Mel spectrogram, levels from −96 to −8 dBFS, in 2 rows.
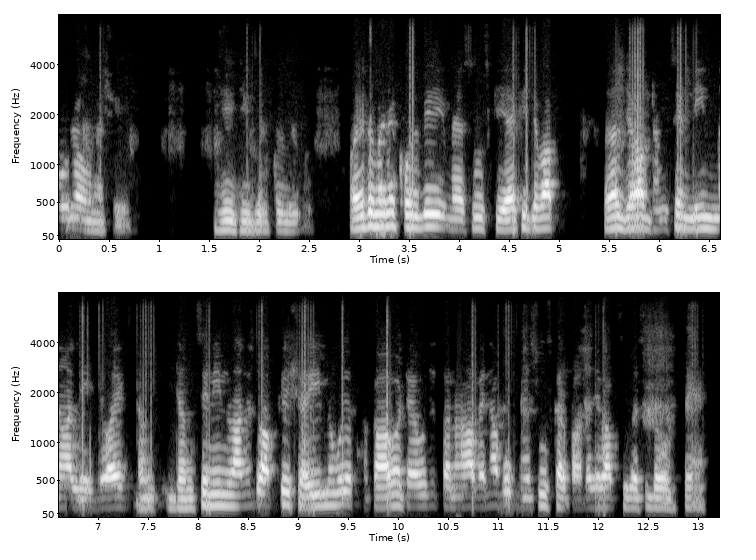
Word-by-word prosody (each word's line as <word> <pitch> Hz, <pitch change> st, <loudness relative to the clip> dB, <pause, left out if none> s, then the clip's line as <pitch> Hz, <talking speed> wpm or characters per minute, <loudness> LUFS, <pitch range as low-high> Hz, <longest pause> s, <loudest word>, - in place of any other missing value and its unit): पूरा 145 Hz, 0 st, -2 dB
होना 125 Hz, -4 st, -3 dB
चाहिए। 115 Hz, -, -14 dB, 0.9 s
जी, 125 Hz, 0 st, +1 dB
जी। 120 Hz, 0 st, -4 dB
बिल्कुल, 120 Hz, +1 st, -7 dB
बिल्कुल, 115 Hz, 0 st, -11 dB, 0.4 s
और 140 Hz, -, +6 dB
ये 155 Hz, -, +4 dB
तो 180 Hz, 0 st, +6 dB
मैंने 175 Hz, +1 st, +5 dB
खुद 165 Hz, -1 st, +4 dB
भी 170 Hz, -2 st, +5 dB
महसूस 135 Hz, +1 st, -2 dB
किया 130 Hz, -1 st, +5 dB
है 135 Hz, -, +6 dB
कि 145 Hz, -, -5 dB
जब 145 Hz, -, +1 dB
आप 150 Hz, 0 st, +4 dB, 0.5 s
जब 145 Hz, 0 st, +4 dB
आप 155 Hz, -, +6 dB
ढंग 130 Hz, +1 st, -13 dB
से 165 Hz, -, -1 dB
नींद 145 Hz, +1 st, 0 dB
ना 140 Hz, -1 st, 0 dB
लें, 130 Hz, -1 st, -3 dB
जब -, -, 0 dB
आप 135 Hz, -, +7 dB
एक 140 Hz, -, -6 dB
ढंग 130 Hz, +1 st, -4 dB, 0.3 s
ढंग 125 Hz, 0 st, 0 dB
से 165 Hz, -, +3 dB
नींद 155 Hz, 0 st, 0 dB
लें, 150 Hz, +1 st, +1 dB
तो 175 Hz, -, +3 dB
आपके 170 Hz, +2 st, 0 dB
शरीर 150 Hz, -2 st, 0 dB
में 160 Hz, -, -4 dB
वो 165 Hz, -, -2 dB
जो 175 Hz, -, +1 dB
थकावट 140 Hz, 0 st, +2 dB
है, 145 Hz, -, +2 dB
वो 150 Hz, -, -4 dB
जो 150 Hz, -, -25 dB
तनाव 140 Hz, +1 st, -1 dB
है -, -, +1 dB
ना, 160 Hz, -, -3 dB
वो 175 Hz, -, 0 dB
महसूस 260 Hz, -, -6 dB
कर -, -, +2 dB
पाता 135 Hz, -, -4 dB
है, 130 Hz, -, -5 dB
जब 135 Hz, -, +1 dB
आप 135 Hz, 0 st, -1 dB
सुबह-सुबह 130 Hz, 0 st, -1 dB
उठते 125 Hz, +2 st, -8 dB
हैं। -, -, -10 dB
140 Hz, 260 wpm, -21 LUFS, 130-155 Hz, 0.9 s, आप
